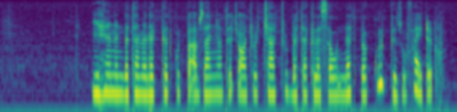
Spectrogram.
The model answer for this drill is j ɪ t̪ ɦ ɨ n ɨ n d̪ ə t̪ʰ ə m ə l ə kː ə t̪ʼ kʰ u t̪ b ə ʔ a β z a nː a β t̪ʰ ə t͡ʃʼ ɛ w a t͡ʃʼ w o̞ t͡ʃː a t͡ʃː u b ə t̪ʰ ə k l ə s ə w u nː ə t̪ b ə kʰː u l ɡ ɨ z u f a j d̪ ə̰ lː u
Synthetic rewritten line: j ɪ ɦ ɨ n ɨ n d̪ ə t̪ʰ ə m ə l ə kː ə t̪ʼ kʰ u t̪ b ə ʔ a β z a ɲː a w t̪ʰ ə t͡ʃʼ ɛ w a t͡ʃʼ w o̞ t͡ʃː a t͡ʃː u b ə t̪ʰ ə k l ə s ə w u nː ə t̪ b ə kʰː u l ɡ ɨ z u f a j d̪ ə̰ lː u

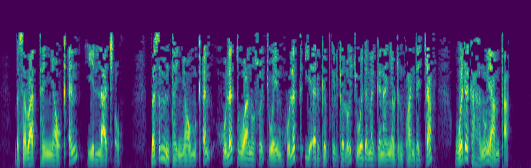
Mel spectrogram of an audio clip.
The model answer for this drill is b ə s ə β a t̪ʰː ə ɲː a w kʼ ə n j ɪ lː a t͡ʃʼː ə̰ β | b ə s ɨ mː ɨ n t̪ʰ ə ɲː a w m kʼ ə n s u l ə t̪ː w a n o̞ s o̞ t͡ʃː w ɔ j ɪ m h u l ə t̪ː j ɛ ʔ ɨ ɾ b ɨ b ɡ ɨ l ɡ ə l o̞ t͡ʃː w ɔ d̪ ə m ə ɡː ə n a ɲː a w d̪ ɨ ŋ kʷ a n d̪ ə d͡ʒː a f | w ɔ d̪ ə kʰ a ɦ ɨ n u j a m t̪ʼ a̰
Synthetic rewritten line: b ə s ə β a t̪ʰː ə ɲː a w kʼ ə n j ɪ lː a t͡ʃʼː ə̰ w | b ə s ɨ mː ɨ n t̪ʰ ə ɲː a w m kʼ ə n h u l ə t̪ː w a n o̞ s o̞ t͡ʃː w ɔ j ɪ m h u l ə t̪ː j ɛ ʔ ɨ ɾ ɡ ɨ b ɡ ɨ l ɡ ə l o̞ t͡ʃː w ɔ d̪ ə m ə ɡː ə n a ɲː a w d̪ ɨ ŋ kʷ a n d̪ ə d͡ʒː a f | w ɔ d̪ ə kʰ a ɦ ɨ n u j a m t̪ʼ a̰

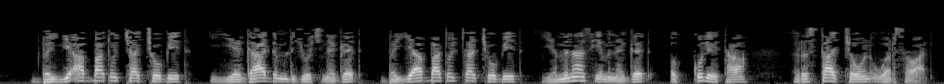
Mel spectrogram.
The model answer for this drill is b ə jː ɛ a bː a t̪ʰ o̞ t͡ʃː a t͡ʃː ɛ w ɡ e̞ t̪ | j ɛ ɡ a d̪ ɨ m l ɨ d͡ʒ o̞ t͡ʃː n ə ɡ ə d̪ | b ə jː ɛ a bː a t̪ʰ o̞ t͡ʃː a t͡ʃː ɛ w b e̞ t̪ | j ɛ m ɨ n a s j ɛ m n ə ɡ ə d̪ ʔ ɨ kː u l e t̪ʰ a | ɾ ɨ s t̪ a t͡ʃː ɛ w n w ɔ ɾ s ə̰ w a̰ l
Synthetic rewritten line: b ə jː ɛ a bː a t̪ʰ o̞ t͡ʃː a t͡ʃː ɛ w b e̞ t̪ | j ɛ ɡ a d̪ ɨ m l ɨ d͡ʒ o̞ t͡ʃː n ə ɡ ə d̪ | b ə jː ɛ a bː a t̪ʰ o̞ t͡ʃː a t͡ʃː ɛ w b e̞ t̪ | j ɛ m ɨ n a s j ɛ m n ə ɡ ə d̪ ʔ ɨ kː u l e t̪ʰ a | ɾ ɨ s t̪ a t͡ʃː ɛ w n w ɔ ɾ s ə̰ w a̰ l

